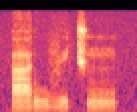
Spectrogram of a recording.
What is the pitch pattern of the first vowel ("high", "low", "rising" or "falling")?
low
